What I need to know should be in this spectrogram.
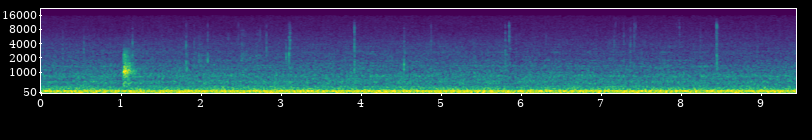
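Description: Small plastic and metal parts click softly as fingers handle them.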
